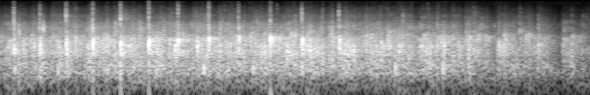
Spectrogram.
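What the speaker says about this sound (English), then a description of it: "why don't we celebrate and give ourselves a round of applause" A gathered audience at a speech gives itself a round of applause, continuous dense clapping with crisp individual claps standing out, sustained for several seconds before tapering off at the end.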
